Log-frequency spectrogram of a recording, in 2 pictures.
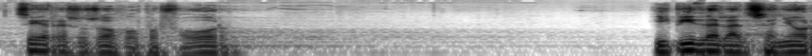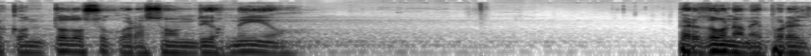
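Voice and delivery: hushed pastoral prayer; leading prayer. Acted. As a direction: guide the congregation into repentance. Leads a prayer.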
